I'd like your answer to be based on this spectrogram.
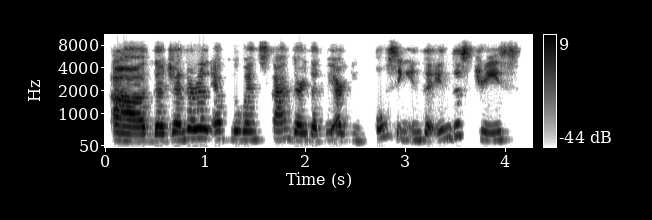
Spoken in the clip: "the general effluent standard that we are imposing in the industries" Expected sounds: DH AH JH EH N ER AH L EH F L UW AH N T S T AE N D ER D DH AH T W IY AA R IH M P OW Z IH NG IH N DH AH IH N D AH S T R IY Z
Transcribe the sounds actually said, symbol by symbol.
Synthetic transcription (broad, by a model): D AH JH EH N ER AH L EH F L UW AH N S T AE N D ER D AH T W IY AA R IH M P OW S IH NG IH N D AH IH N D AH S T R IY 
